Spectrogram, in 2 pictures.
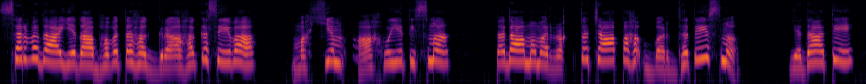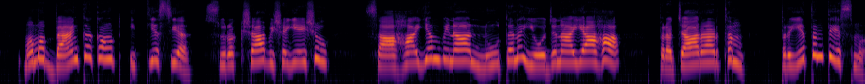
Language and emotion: Sanskrit, angry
